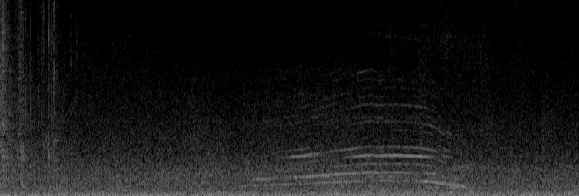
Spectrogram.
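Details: Fighting cat, angry, letting out a single long wailing meow that rises then slides down, heard over a constant background hiss.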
